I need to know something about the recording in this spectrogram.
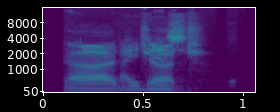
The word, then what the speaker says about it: Judge: Judd or Judge? I don't know. No, I gotta get it right. If I'm gonna say the guy's name, right? I at least owe it to him to say it right. Come back to me. I'm looking it up. Judge.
